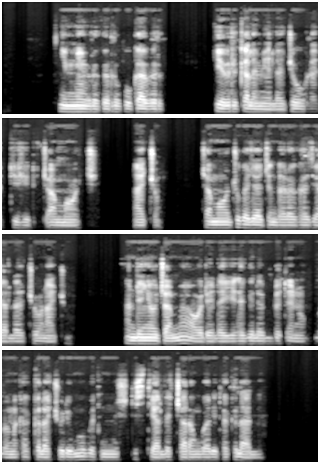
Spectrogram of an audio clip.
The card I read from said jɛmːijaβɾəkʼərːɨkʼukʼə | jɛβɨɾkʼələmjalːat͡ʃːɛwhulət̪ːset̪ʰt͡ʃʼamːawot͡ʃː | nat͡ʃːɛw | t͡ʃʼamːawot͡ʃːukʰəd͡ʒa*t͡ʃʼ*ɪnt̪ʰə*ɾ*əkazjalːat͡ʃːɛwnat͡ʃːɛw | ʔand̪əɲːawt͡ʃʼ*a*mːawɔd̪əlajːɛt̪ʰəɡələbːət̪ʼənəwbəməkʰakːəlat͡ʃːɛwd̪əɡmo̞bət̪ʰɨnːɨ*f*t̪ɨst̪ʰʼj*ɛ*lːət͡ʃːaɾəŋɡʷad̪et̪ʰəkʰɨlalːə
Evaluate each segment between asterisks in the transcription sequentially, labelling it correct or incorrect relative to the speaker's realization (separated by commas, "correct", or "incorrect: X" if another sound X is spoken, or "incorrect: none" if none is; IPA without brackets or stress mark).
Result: correct, correct, correct, incorrect: ʃ, incorrect: a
